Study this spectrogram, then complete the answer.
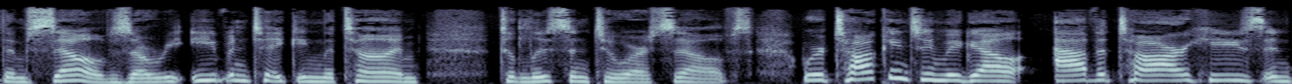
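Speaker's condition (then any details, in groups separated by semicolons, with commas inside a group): No condition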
